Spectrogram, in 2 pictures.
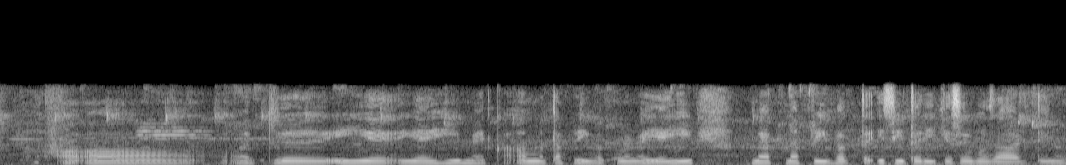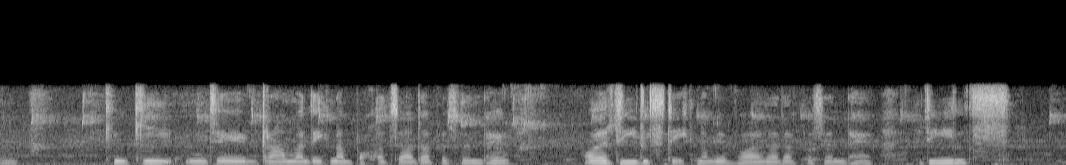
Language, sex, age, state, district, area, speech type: Urdu, female, 30-45, Uttar Pradesh, Aligarh, urban, spontaneous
